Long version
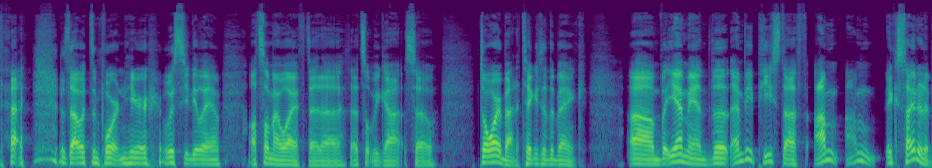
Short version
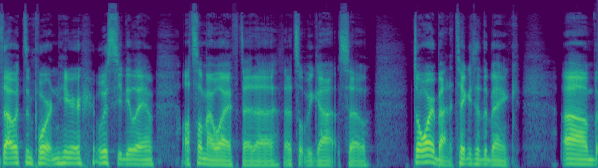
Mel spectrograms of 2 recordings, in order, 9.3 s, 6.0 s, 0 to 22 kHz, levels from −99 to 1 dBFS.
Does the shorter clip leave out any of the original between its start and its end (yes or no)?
no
